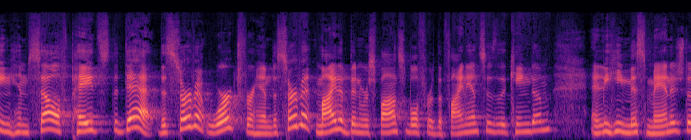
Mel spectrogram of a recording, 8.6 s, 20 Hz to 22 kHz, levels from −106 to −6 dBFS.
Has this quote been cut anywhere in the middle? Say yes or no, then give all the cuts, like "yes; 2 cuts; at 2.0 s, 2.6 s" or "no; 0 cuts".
yes; 1 cut; at 7.5 s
